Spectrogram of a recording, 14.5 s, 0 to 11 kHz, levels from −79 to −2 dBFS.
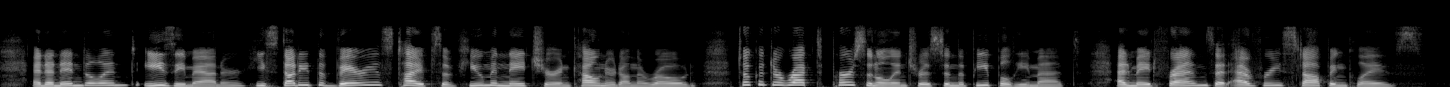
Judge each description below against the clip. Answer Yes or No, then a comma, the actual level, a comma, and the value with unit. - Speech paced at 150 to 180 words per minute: No, average, 140 wpm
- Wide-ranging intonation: Yes, wide, 5.7 semitones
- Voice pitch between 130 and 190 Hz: No, high, 220 Hz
